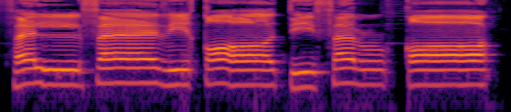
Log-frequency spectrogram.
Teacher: فا کو را ساکن سے ملائیں گے، یہاں پر را ساکن سے پہلے زبر ہونے کی وجہ سے را کو موٹا کر کے پڑھیں گے · را کے نیچے زیر آنے کی وجہ سے را کو باریک کر کے پڑھیں گے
